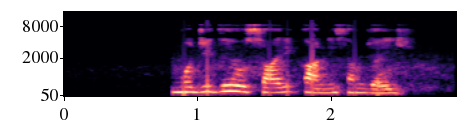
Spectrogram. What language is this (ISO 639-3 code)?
phr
